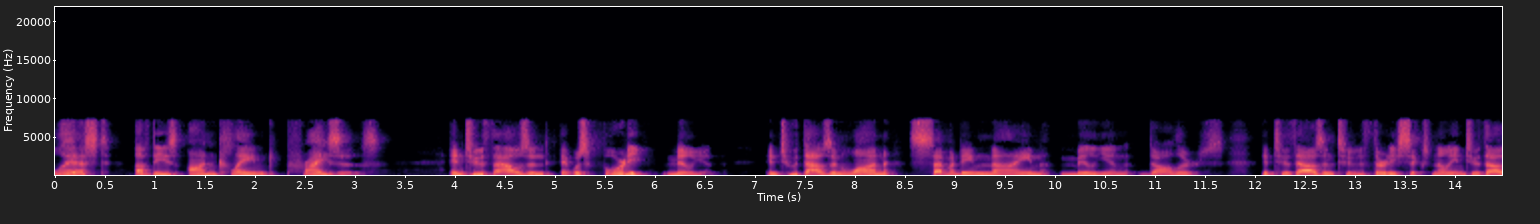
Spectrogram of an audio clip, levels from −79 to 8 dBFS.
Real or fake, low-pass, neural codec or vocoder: fake; 7.2 kHz; codec, 24 kHz, 0.9 kbps, WavTokenizer, large speech release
